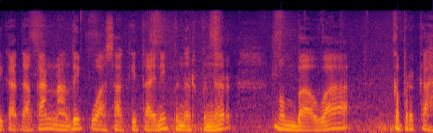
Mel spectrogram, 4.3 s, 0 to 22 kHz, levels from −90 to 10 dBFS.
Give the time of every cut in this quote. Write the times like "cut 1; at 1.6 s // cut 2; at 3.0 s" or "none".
none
